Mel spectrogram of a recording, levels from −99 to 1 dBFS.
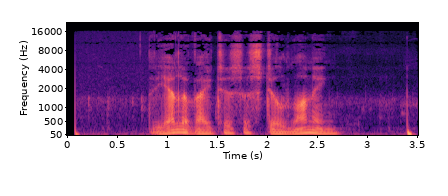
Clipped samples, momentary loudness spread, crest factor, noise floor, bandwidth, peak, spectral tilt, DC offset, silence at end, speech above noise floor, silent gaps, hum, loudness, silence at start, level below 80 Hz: under 0.1%; 14 LU; 22 dB; -55 dBFS; 16 kHz; -6 dBFS; -4 dB/octave; under 0.1%; 0 s; 29 dB; none; none; -26 LUFS; 0.1 s; -36 dBFS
